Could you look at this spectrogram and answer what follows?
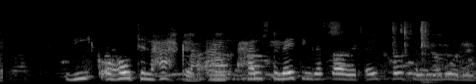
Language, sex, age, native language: Icelandic, male, 11, Icelandic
